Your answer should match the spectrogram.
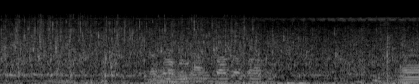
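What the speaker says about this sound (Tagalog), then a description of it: "Ito yung waterfalls ni Paring Mac." A waterfall on a farm in Tarlac gives off a steady broadband rush of falling water, fairly faint and continuous, with possible soft voices mixed in.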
